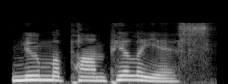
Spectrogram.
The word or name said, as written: Numa Pompilius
